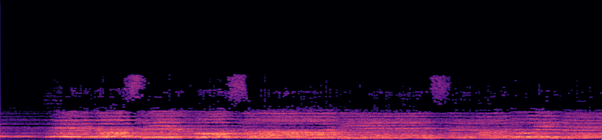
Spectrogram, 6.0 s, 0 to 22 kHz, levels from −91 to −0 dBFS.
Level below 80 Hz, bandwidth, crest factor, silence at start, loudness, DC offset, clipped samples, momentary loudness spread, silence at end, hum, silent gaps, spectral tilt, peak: -82 dBFS; 10.5 kHz; 16 dB; 0 s; -24 LUFS; under 0.1%; under 0.1%; 9 LU; 0 s; none; none; -2 dB/octave; -8 dBFS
